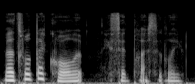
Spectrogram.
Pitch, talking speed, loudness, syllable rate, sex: 175 Hz, 245 wpm, -20 LUFS, 6.4 syllables/s, female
